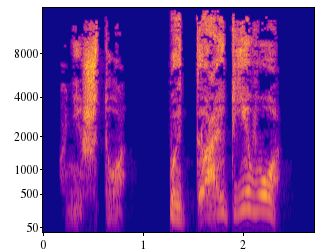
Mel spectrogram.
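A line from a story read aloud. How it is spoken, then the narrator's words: Barely audible whisper. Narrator (Russian): еле слышно прошептал Жаба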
